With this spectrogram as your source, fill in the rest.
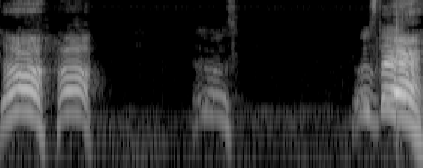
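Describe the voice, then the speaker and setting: A man's put-on character voice, extremely high in pitch. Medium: actual play. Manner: weary, resigned.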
